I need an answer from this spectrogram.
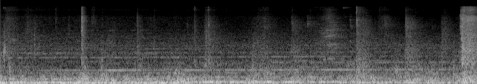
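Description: Electric commuter train running, heard from the vestibule between cars: a steady low rumble of wheels on rails with the rattle of the automatic coupling. Several sharp clanks stand out, the loudest just before the end.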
